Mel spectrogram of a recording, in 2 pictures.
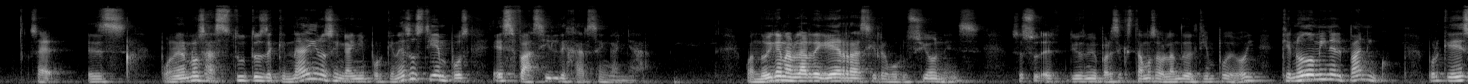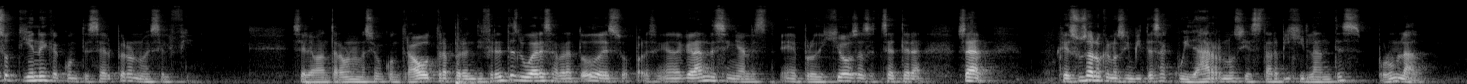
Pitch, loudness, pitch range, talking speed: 140 Hz, -22 LUFS, 120-165 Hz, 185 wpm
